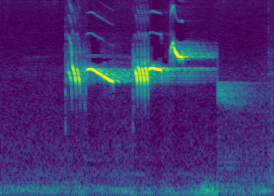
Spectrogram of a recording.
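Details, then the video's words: Double-collared seedeater singing the "campainha" (bell, also called carretilha or flauteado) song type, used to train young birds: a drawn-out high whistle, a bright rising slur, then a lower buzzy ending, over a faint low rumble. "CANTO CAMPAINHA (COLEIRO VENENO)"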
